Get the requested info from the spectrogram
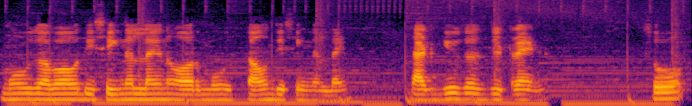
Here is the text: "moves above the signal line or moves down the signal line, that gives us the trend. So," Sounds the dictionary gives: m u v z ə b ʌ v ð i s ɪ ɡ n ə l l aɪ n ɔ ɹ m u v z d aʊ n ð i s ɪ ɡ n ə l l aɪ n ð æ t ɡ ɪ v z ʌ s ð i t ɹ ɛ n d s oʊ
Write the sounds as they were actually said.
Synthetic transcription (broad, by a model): m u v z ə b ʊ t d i s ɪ ɡ n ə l l aɪ n ɔ ɹ m u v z d aʊ n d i s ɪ ɡ n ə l l aɪ n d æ t ɡ ɪ v z ʌ s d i t ɹ ɛ n d s oʊ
